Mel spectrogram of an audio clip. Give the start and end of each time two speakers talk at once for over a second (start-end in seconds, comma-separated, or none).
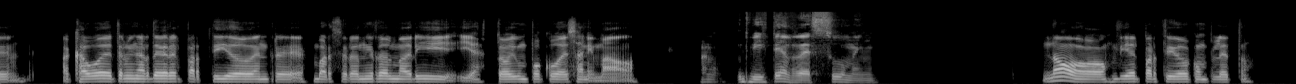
none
